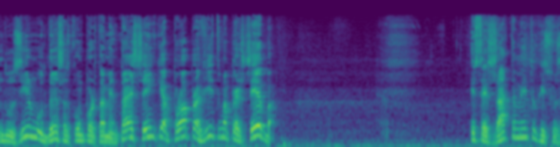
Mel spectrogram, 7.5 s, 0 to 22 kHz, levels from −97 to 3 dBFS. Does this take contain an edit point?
no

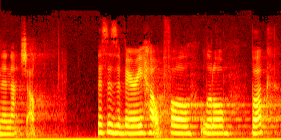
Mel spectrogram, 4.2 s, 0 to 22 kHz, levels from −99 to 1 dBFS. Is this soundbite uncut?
yes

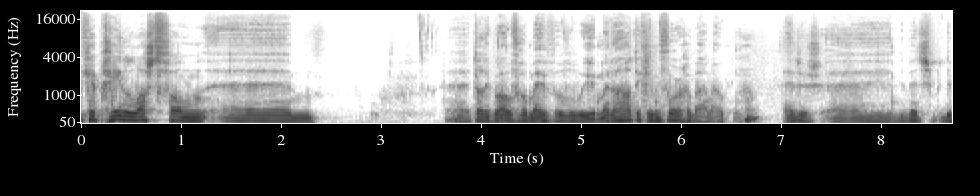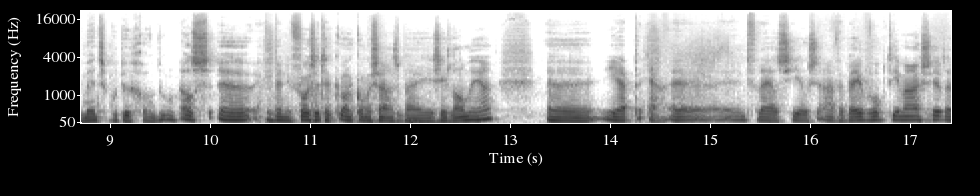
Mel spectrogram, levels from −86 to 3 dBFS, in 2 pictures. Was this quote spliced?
yes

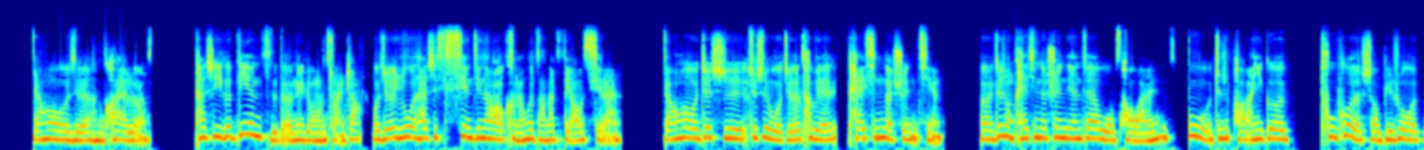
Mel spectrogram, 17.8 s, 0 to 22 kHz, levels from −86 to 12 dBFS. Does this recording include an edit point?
no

